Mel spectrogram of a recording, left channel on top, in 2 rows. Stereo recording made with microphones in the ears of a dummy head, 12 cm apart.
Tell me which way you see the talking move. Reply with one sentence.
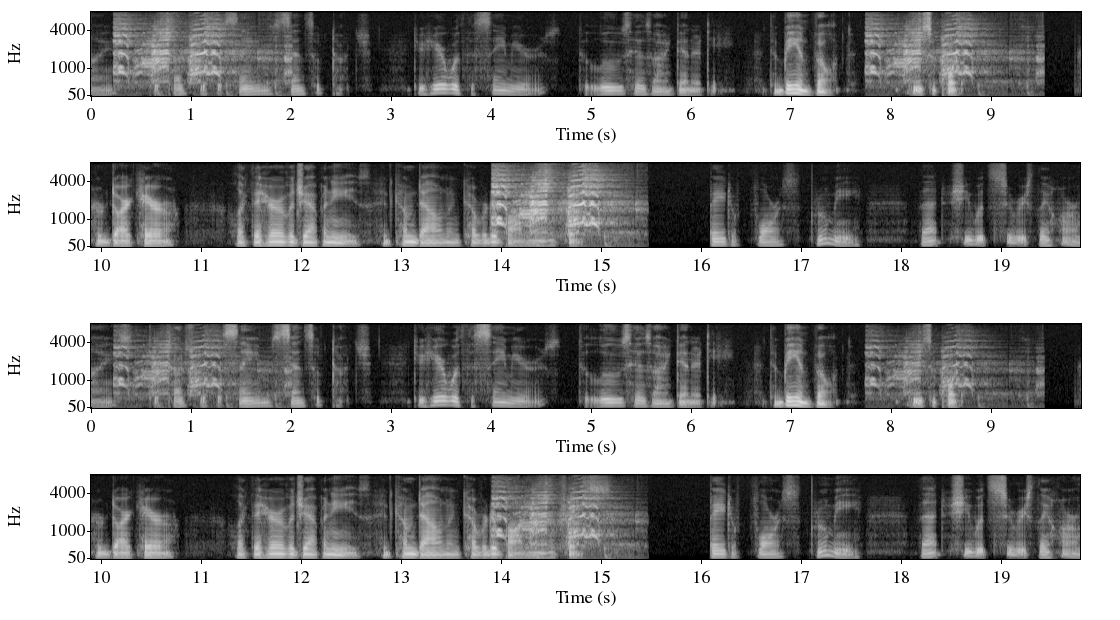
In this clip you hear the talking move from right to left and back again.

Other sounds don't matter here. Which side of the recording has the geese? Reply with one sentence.
In this clip you hear the geese on the left.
